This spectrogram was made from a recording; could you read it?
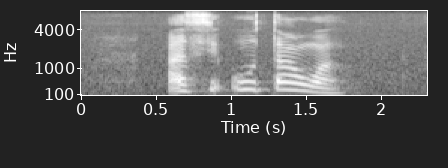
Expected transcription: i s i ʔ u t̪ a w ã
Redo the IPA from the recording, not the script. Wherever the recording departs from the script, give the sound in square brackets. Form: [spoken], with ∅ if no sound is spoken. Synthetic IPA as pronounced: [a] s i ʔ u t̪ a w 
